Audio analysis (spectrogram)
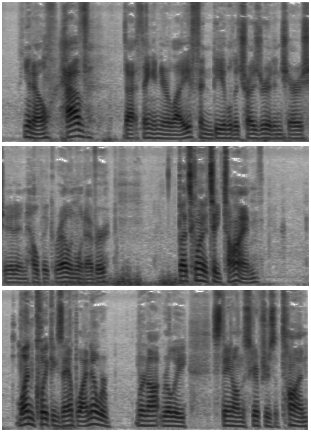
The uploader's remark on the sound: This was recorded while on a walk through my parent's neighborhood. There may be the sounds of cars and driving and that is 100% intended haha.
